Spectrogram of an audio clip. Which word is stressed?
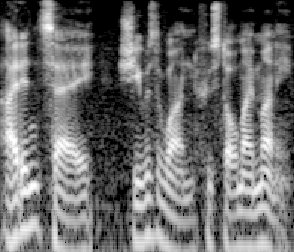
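none. No word stands out; the sentence is flat. "I've got no inflection on any part of that sentence"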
